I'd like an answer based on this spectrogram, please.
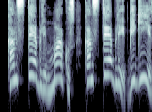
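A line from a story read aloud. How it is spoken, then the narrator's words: Shouting. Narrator (Russian): закричал Лукас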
